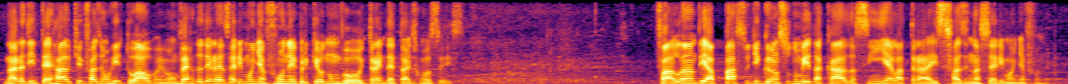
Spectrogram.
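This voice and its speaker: An older man with a Brazilian Portuguese accent preaching a sermon, telling stories in an animated way with bursts of shouting. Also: on the high side, fast talker. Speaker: pastor. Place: church hall. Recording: long hall reverb.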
